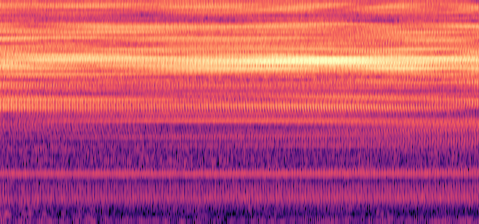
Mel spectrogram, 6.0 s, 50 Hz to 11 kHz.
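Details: Samsung PS42A410C1XBT plasma TV won't start: after standby and start-up melody, power board emits thin high-pitched buzz pulsing about four times a second, no start-up.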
